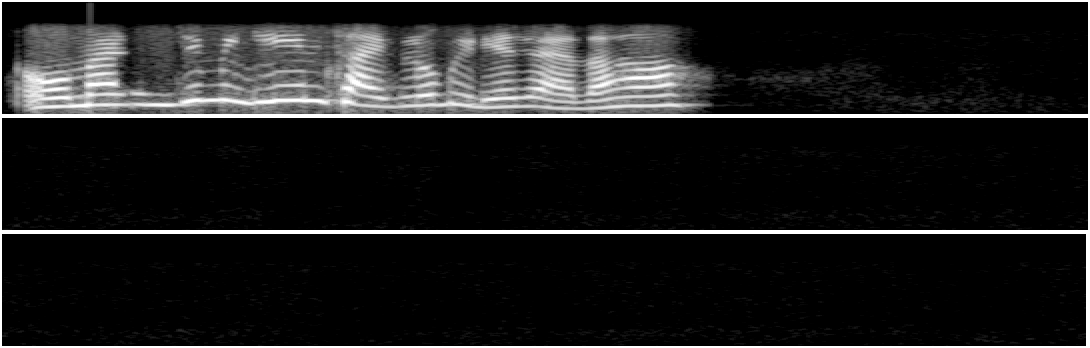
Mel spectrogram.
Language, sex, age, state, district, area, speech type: Dogri, female, 18-30, Jammu and Kashmir, Samba, rural, conversation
